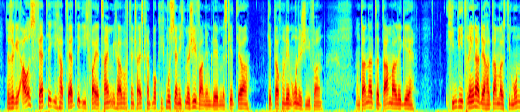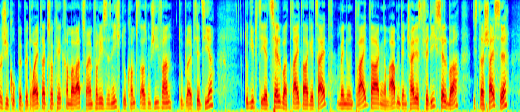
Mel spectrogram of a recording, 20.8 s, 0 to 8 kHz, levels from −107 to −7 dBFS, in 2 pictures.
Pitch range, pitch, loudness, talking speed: 110-130 Hz, 120 Hz, -18 LUFS, 255 wpm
